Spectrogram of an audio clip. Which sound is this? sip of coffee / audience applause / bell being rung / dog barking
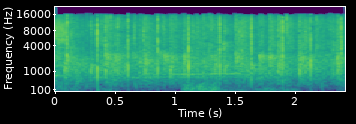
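audience applause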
